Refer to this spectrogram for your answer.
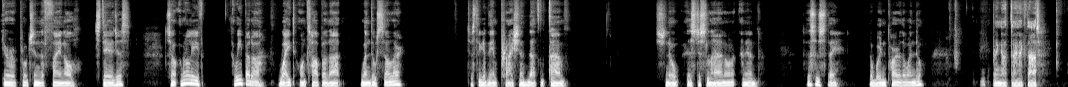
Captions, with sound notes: you're approaching the final stages. So I'm going to leave a wee bit of white on top of that window cellar, just to give the impression that snow is just lying on it. And then this is the wooden part of the window. [silence] We can bring that down like that.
